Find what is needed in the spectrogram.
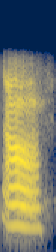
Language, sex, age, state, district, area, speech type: Assamese, female, 45-60, Assam, Morigaon, rural, conversation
